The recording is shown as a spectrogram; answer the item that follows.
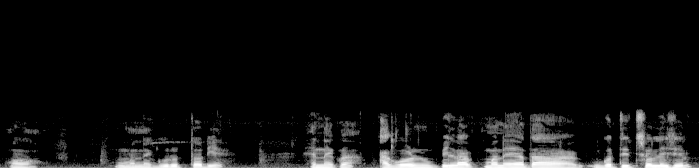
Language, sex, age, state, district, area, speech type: Assamese, male, 30-45, Assam, Barpeta, rural, spontaneous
